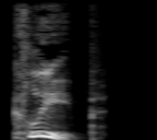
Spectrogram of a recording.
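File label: "clepe", British English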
